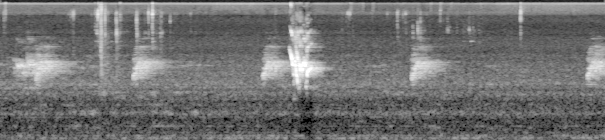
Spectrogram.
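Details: Budgerigar calls: separate buzzy chirps spaced one to two seconds apart, one louder, harsher note near the middle, quiet low hum behind.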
